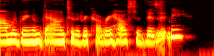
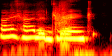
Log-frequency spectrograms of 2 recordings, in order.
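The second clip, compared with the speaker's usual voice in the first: acted sobbing voice, higher pitch; 6 semitones higher than usual. Retelling a late-night phone call from a daughter, imitating someone crying. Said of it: "she's, like, crying".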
